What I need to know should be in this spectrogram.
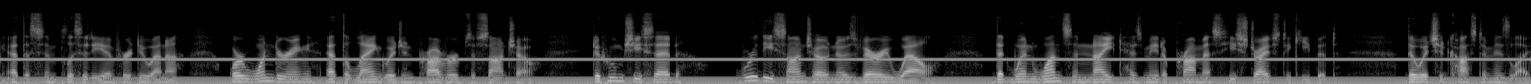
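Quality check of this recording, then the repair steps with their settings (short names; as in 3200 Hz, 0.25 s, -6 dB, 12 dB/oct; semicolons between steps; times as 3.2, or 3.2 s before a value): hum 50 Hz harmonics 6 -30 dBFS
tone 1200 Hz -29 dBFS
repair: de-hum 50 Hz, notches 6; notch 1200 Hz, Q 30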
